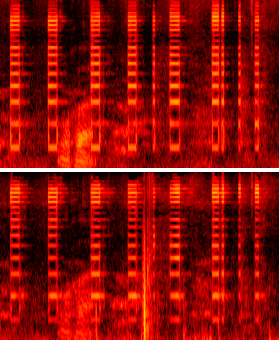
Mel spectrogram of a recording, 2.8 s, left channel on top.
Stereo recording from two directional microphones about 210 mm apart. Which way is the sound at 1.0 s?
60° left (ahead or behind).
